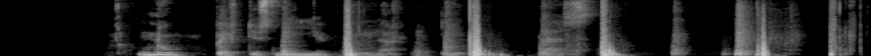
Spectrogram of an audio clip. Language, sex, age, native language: Icelandic, female, 11, Icelandic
